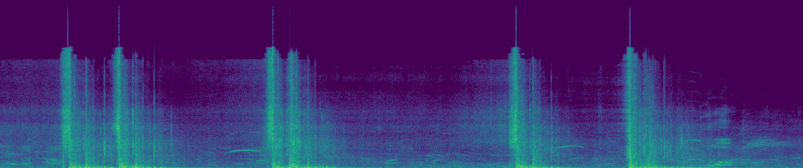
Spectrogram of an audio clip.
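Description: Black-powder guns firing: six sharp bangs, each trailing off in echo, coming in close pairs about a second in and near three seconds, then single bangs at about five and six seconds.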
